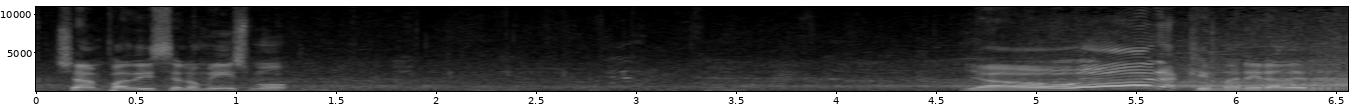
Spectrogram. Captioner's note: applause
